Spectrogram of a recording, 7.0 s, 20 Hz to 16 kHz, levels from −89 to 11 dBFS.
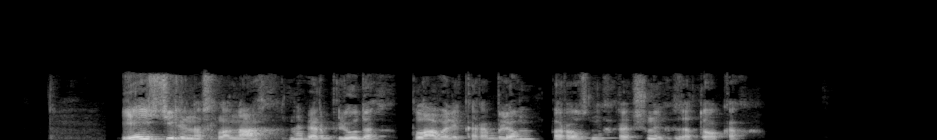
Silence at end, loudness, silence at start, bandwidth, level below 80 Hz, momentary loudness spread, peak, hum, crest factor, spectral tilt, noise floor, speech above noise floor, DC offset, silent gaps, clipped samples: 1.45 s; -19 LUFS; 0.9 s; 8 kHz; -60 dBFS; 10 LU; -2 dBFS; none; 18 dB; -5 dB/octave; under -90 dBFS; over 71 dB; under 0.1%; 2.99-3.09 s; under 0.1%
